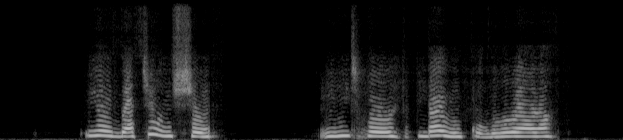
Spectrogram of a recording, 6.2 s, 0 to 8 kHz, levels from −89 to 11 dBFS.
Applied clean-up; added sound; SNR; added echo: neural mask model DeepFilterNet 3.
